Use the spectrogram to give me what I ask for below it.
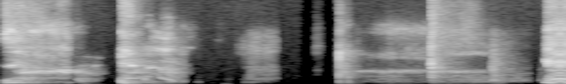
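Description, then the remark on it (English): A series of harsh coughs in quick bursts, two sharp ones at the start, a softer gap, then a rougher run of hacking coughs and one more abrupt cough at the end. “Sorry, I've got a cough.”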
